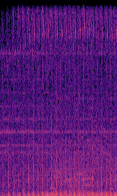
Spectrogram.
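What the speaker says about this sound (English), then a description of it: "I actually really don't mind flying choppers." A helicopter flown in GTA IV: The Ballad of Gay Tony thuds with steady, rapid rotor beats over a loud continuous engine whine, close and alone with no talking.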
